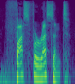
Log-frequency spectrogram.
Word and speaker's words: Phosphorescent: Phosphorescent. – Phosphorescent.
